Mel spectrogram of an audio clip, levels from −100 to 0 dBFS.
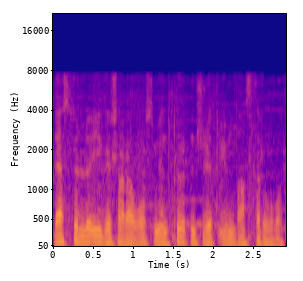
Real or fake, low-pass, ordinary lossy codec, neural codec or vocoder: fake; none; none; codec, 16 kHz, 16 kbps, FreqCodec, smaller model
